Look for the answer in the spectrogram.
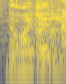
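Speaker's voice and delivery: low, very soft mock denial; small, low voice playing innocent; hushed denial. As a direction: drop to almost nothing and deny it. Prankster denies it to the cop.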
